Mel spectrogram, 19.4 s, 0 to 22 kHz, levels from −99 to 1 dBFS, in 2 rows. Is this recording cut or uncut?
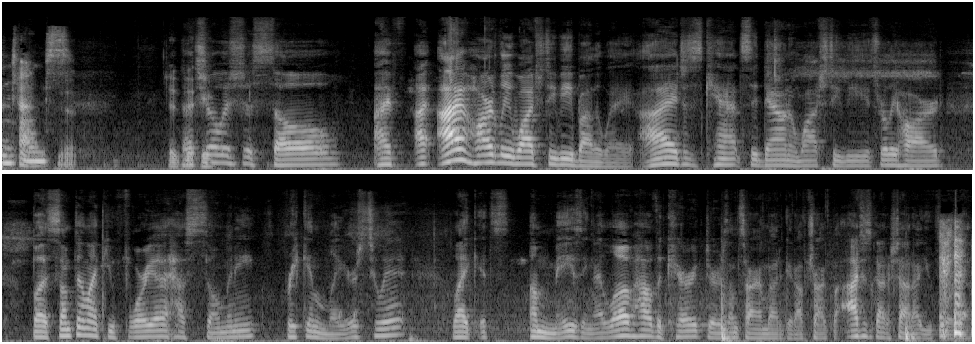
uncut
